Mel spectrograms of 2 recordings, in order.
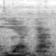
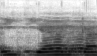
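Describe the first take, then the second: First: The y sound is short, not doubled. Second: The y sound is doubled and held longer. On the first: The speaker calls it wrong. "Tasydidnya kagak dijaga. Contoh iyaka" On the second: The speaker calls it right. "Harusnya iyyaka"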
